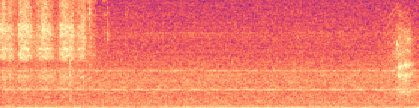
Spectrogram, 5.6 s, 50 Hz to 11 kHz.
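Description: Boeing 737 airliner flying in the X-Plane 11 flight simulator, a loud steady engine roar with a deep low rumble and constant high whine, continuous throughout with no talking.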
